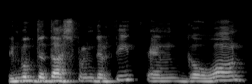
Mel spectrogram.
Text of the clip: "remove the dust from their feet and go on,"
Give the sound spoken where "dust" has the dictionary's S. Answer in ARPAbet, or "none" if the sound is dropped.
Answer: S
